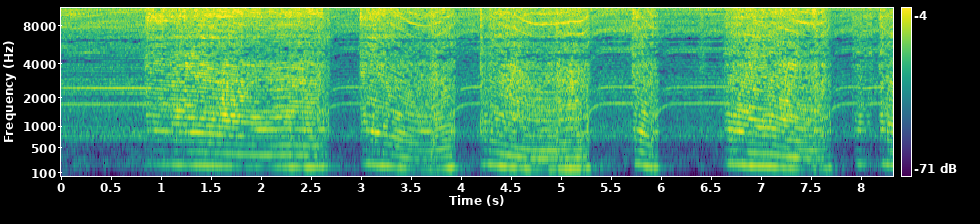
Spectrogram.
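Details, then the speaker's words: Dental high-speed handpiece on a typodont mandibular first molar (#36), full veneer crown preparation, cutting lingual depth orientation grooves: steady high-pitched whine dipping and recovering in repeated passes. "So for the lingual, again, you have to make depth orientation grooves, same like the buccal surface."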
